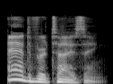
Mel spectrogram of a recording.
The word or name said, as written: advertising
